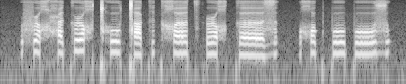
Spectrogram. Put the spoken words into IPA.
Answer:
f ə˞ χ ħ ɛ k ə˞ χ ǀʰ o ǀ a k ɪ k χ ɜ t͡sʼ ə˞ χ k ɜ z | χ o k p o p o z

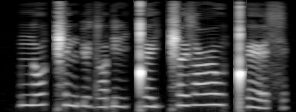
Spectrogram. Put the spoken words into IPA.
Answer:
n ɔ ǁ ɪ n ɗ ʏ d ɔ ɗ i ǃ ɛ j ǁ ə z ʕ o ǃʰ ɛ s

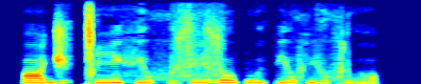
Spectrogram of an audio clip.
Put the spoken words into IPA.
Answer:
ɒː d͡ʒ i ǀ iː fʲ ɒː xʷ ɛ̤ s ɛ̤ z ʊː p w o̤ pʲ ɒː xʷ vʲ o xʷ ɾ ɔ̤

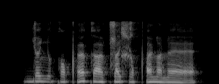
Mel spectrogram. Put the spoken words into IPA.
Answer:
ɟ œ ʎ o k ɔ pʼ œ k ɐː ʈ͡ʂ ɐ ɕ ɔ pʼ ɐ ɳ a ɳ ɛː

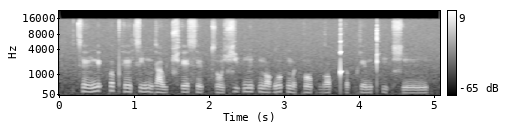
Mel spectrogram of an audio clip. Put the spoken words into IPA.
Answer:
t͡s ẽ˧ ŋ e˦ ʔ p ə˦ pʰ ẽ˧ t͡s i˧ m ɡ a˨˩ w t͡ɕʰ e˧ s ẽ˨ p̚ s ɔ̃˨˩ ɕ i˦ ʔ m ĩ˦ p̚ n̪ ɔ˧ ɡ ɔ̃˦ k̚ m ə˨˩ k ɔ̃˨ p̚ ɡ ɔ˨ p̚ kʰ ə˨ p̚ k e˧ m kʰ i˦ ʔ ɕ ĩ˧ ŋ

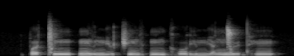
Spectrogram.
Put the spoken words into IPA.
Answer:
p ɐ˦ ǀ ĩ˦ | ĩ˦˨ z mʲ o˨ t͡ʃ ĩ˦ z ʔ ĩ˦ ɡʱ o˦˨ ɾ i˨ mʲ a˨ ŋ͡ǀ ʉ˦ dʱ ẽ˦

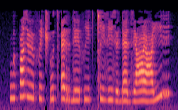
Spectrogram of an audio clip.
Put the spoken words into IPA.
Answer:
w ɯ p ɑ z øː f e t͡ʃʼ u t͡sʼ æ r d eː f iː t ǀ i z i z ø d ɾ æ d z e ʕ æ ʕ iː r

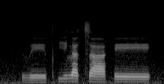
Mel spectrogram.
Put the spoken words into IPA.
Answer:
β eː˨ pʰ i˦ l a˦ t͡s a˦ | eː˦

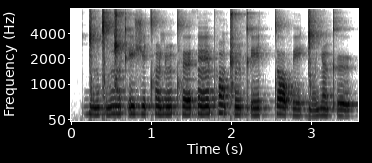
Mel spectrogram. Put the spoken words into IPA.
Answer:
ɡ͡ǀ õ ɡ͡ǀ e ŋ͡ǁ ə̃ kʼ e ʒ e tʰ õ j ũ tʰ əː θ ɛ̃ː pʰ ɔ̃ː ǁ ũ kʼ eː tː ɔː f eː ɡ͡ǀ õ j ə̃ kʼ ɵ

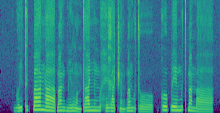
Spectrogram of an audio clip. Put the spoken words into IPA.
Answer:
ɡʷ iː˨˦ t i˧ k͡p aː˦ ŋ aː˦˨ ɓ ã˦ ɡ͡b ĩ˨˦ v ɔ̃˨ n t aː˦ ɲ ũ˧ m ə˦˨ h e˧ ɣ a˧ t͡ʃ ã˨ ɡ͡b ã˧ ɡʷ ɨ˨ t oː˨ | k oː˦ p eː˦ m ɨ˦ t ɓ ã˧ m aː˨

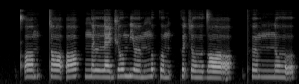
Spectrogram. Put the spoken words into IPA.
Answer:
kʼ ɔː m tː ɔː ʔ ɔ | ŋ ə lː ɛ d͡ʒ oː m j ɵː m ŋ o k o m kː ɵ t͡s oː d̪ ɔː | pʰ ɵː m nː oː

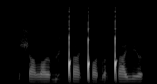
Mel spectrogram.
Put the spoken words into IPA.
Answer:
ʃ a lˠ ə˞ ɡ ɨ ǃ a ǃ ɒ d ɒ ǃ a lʲ ə˞

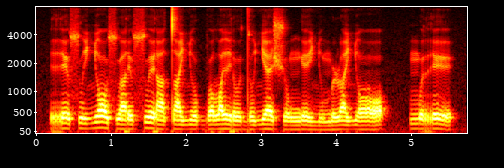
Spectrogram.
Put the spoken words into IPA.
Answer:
r ɪ sʷ i ʎ ɔ sʷ a ɾ ɪ sʷ ɪ ɾ a t a ʎ ʊ b ʊ lˠ i ɾ ʊ d o ʎ ɛ ʃ o ŋ e ʎ ʊ m ʊ ɭ a ʎ ɔ | m ʊ r ɪ

